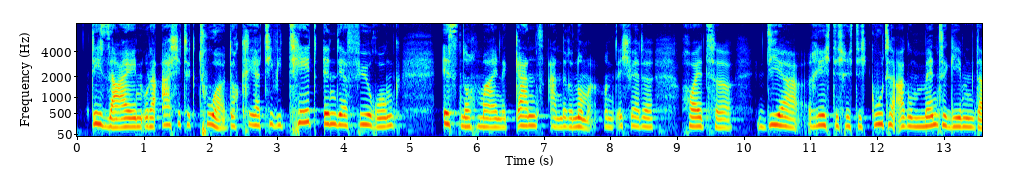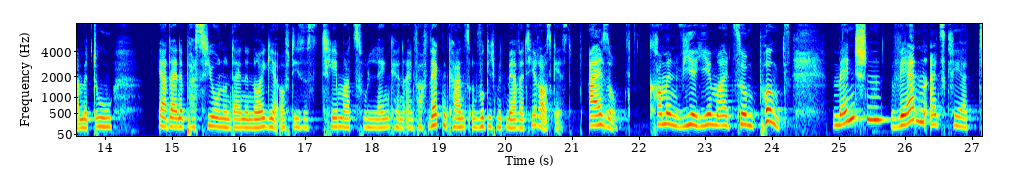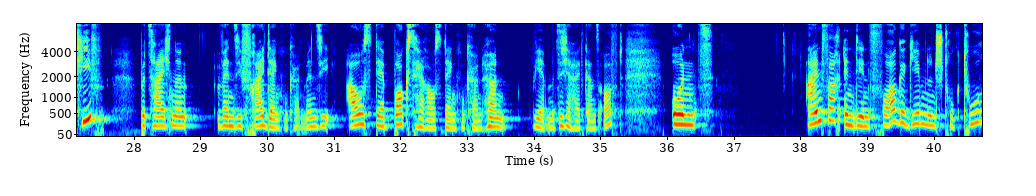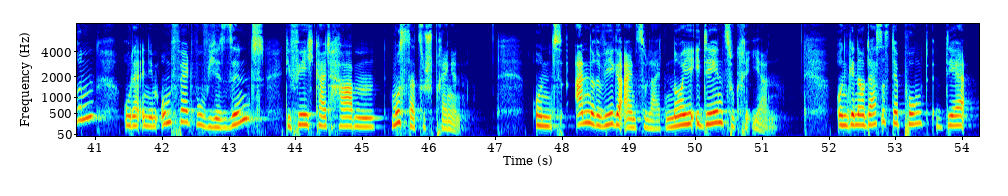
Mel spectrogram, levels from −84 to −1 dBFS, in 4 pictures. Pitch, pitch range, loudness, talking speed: 205 Hz, 185-235 Hz, -22 LUFS, 125 wpm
